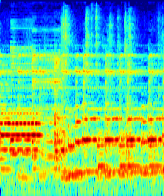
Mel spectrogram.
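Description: Small toy electronic keyboard playing a built-in tune in an organ-like tone: a melody of short, steady notes that keeps going while nobody touches the keys.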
